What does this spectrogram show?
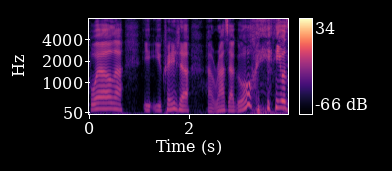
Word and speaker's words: Ra's al Ghul: yeah and I was like well you crazy Ra's al Ghul he was like very good you pronounce that correctly so then he talked about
